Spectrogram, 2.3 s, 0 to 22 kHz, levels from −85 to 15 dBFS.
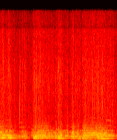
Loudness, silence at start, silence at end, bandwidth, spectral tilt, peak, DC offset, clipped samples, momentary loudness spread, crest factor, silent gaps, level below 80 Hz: -20 LUFS; 0 s; 0 s; over 20 kHz; -2 dB/octave; -2 dBFS; under 0.1%; under 0.1%; 3 LU; 18 dB; none; -58 dBFS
